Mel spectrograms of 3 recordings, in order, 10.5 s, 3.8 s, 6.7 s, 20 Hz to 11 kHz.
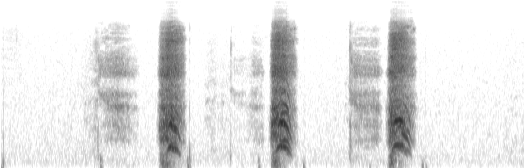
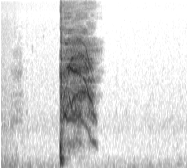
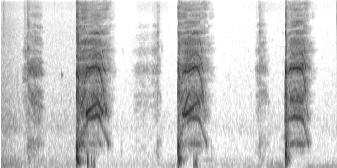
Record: {"exhalation_length": "10.5 s", "exhalation_amplitude": 21424, "exhalation_signal_mean_std_ratio": 0.28, "cough_length": "3.8 s", "cough_amplitude": 32766, "cough_signal_mean_std_ratio": 0.36, "three_cough_length": "6.7 s", "three_cough_amplitude": 32768, "three_cough_signal_mean_std_ratio": 0.42, "survey_phase": "beta (2021-08-13 to 2022-03-07)", "age": "65+", "gender": "Male", "wearing_mask": "No", "symptom_runny_or_blocked_nose": true, "smoker_status": "Ex-smoker", "respiratory_condition_asthma": false, "respiratory_condition_other": false, "recruitment_source": "REACT", "submission_delay": "2 days", "covid_test_result": "Negative", "covid_test_method": "RT-qPCR"}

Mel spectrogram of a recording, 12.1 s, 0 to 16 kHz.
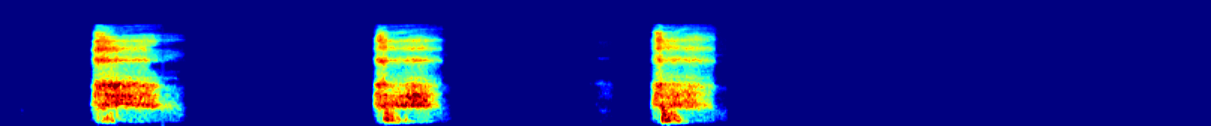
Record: {"exhalation_length": "12.1 s", "exhalation_amplitude": 27049, "exhalation_signal_mean_std_ratio": 0.31, "survey_phase": "alpha (2021-03-01 to 2021-08-12)", "age": "65+", "gender": "Male", "wearing_mask": "No", "symptom_none": true, "smoker_status": "Never smoked", "respiratory_condition_asthma": false, "respiratory_condition_other": false, "recruitment_source": "REACT", "submission_delay": "1 day", "covid_test_result": "Negative", "covid_test_method": "RT-qPCR"}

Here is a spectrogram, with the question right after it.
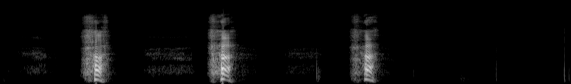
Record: {"exhalation_length": "5.7 s", "exhalation_amplitude": 32767, "exhalation_signal_mean_std_ratio": 0.19, "survey_phase": "beta (2021-08-13 to 2022-03-07)", "age": "45-64", "gender": "Male", "wearing_mask": "No", "symptom_none": true, "smoker_status": "Never smoked", "respiratory_condition_asthma": false, "respiratory_condition_other": false, "recruitment_source": "REACT", "submission_delay": "2 days", "covid_test_result": "Negative", "covid_test_method": "RT-qPCR", "influenza_a_test_result": "Negative", "influenza_b_test_result": "Negative"}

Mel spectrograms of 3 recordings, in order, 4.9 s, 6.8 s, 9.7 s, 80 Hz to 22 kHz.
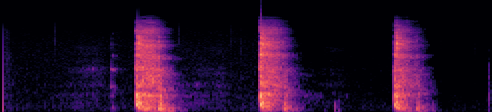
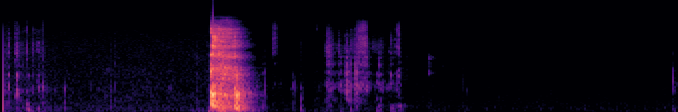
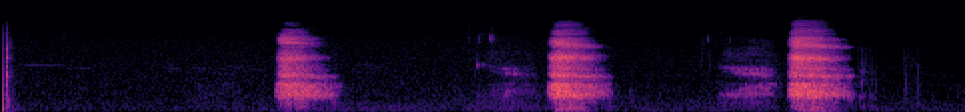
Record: {"three_cough_length": "4.9 s", "three_cough_amplitude": 31859, "three_cough_signal_mean_std_ratio": 0.27, "cough_length": "6.8 s", "cough_amplitude": 32767, "cough_signal_mean_std_ratio": 0.15, "exhalation_length": "9.7 s", "exhalation_amplitude": 6568, "exhalation_signal_mean_std_ratio": 0.32, "survey_phase": "beta (2021-08-13 to 2022-03-07)", "age": "65+", "gender": "Female", "wearing_mask": "No", "symptom_none": true, "smoker_status": "Never smoked", "respiratory_condition_asthma": false, "respiratory_condition_other": false, "recruitment_source": "REACT", "submission_delay": "2 days", "covid_test_result": "Negative", "covid_test_method": "RT-qPCR"}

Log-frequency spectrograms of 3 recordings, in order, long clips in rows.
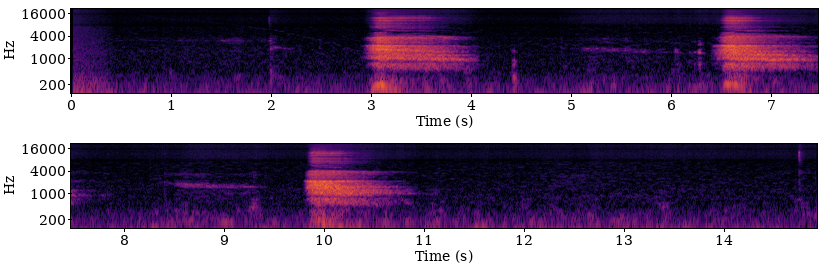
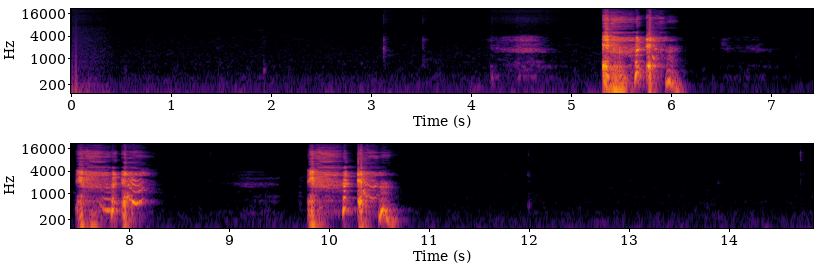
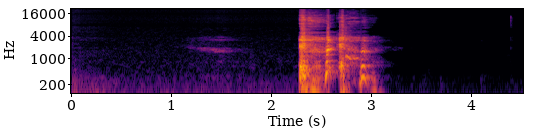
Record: {"exhalation_length": "14.9 s", "exhalation_amplitude": 12233, "exhalation_signal_mean_std_ratio": 0.35, "three_cough_length": "14.8 s", "three_cough_amplitude": 32768, "three_cough_signal_mean_std_ratio": 0.25, "cough_length": "4.5 s", "cough_amplitude": 32768, "cough_signal_mean_std_ratio": 0.25, "survey_phase": "beta (2021-08-13 to 2022-03-07)", "age": "65+", "gender": "Female", "wearing_mask": "No", "symptom_cough_any": true, "smoker_status": "Never smoked", "respiratory_condition_asthma": false, "respiratory_condition_other": false, "recruitment_source": "REACT", "submission_delay": "2 days", "covid_test_result": "Negative", "covid_test_method": "RT-qPCR", "influenza_a_test_result": "Unknown/Void", "influenza_b_test_result": "Unknown/Void"}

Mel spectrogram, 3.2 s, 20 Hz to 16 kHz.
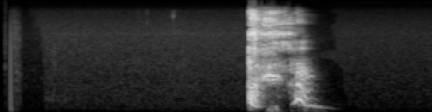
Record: {"cough_length": "3.2 s", "cough_amplitude": 29733, "cough_signal_mean_std_ratio": 0.28, "survey_phase": "beta (2021-08-13 to 2022-03-07)", "age": "18-44", "gender": "Female", "wearing_mask": "No", "symptom_none": true, "smoker_status": "Never smoked", "respiratory_condition_asthma": false, "respiratory_condition_other": false, "recruitment_source": "REACT", "submission_delay": "3 days", "covid_test_result": "Negative", "covid_test_method": "RT-qPCR", "influenza_a_test_result": "Negative", "influenza_b_test_result": "Negative"}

